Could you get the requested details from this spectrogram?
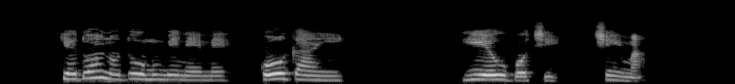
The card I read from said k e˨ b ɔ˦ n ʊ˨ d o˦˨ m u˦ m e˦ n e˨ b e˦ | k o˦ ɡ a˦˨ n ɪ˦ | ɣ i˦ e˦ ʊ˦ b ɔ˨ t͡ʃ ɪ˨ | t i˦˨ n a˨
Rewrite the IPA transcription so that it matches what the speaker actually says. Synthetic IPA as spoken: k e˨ d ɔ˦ n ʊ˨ d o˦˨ m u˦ m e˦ n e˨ m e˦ | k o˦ ɡ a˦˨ ɲ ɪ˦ | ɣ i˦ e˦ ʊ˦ b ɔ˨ t͡ʃ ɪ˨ | t͡ʃ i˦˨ m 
